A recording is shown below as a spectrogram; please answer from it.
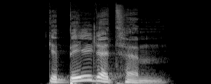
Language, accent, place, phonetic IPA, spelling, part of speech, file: German, Germany, Berlin, [ɡəˈbɪldətəm], gebildetem, adjective, De-gebildetem.ogg
- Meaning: strong dative masculine/neuter singular of gebildet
